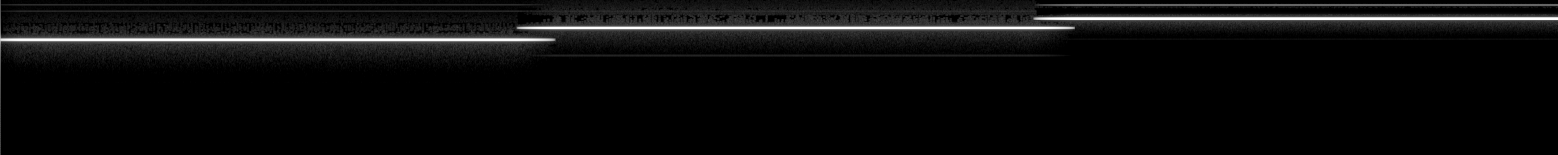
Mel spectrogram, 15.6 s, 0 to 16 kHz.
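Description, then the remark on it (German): A piercing, high-pitched sine test tone, including 10 kilohertz, is broadcast on FM radio, sounding steadily and alone, stepping up in pitch twice into ever shriller pure whines, each held for about five seconds at a constant loud level. “Ich glaube, das ist einmalig in der Radiogeschichte, dass im modernen UKW-Radio mal ein Sinuston übertragen wird.”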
